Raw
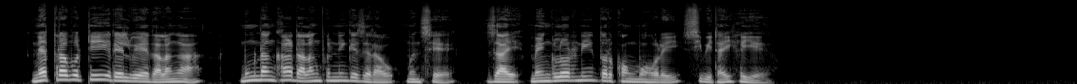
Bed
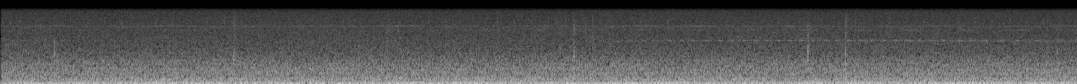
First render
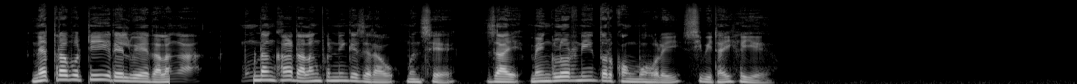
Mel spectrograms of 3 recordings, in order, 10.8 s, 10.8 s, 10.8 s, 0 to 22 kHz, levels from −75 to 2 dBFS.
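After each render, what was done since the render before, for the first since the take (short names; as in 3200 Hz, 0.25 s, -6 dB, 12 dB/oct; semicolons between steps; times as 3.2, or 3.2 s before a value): 1.69–2.54 HPF 990 Hz; 5.54–6.3 high shelf 4600 Hz -> 6800 Hz +10.5 dB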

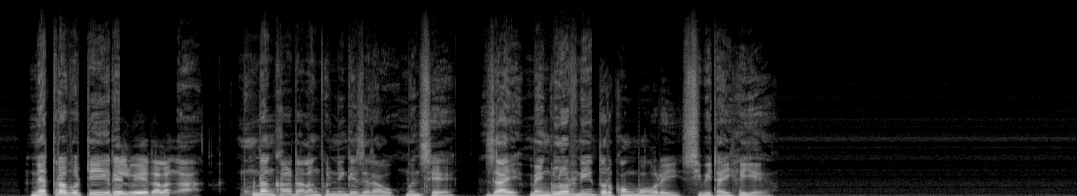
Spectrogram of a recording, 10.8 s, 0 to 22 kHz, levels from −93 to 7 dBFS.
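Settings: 1.2–1.78 speaker cabinet 220–4800 Hz, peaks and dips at 250 Hz -6 dB, 400 Hz +9 dB, 910 Hz -7 dB, 1700 Hz -7 dB, 2600 Hz +5 dB; 2.74–4.14 compressor, threshold -22 dBFS; 5.92–6.8 air absorption 76 m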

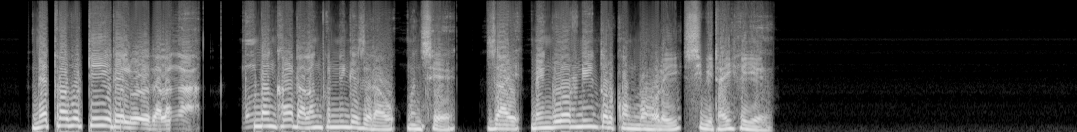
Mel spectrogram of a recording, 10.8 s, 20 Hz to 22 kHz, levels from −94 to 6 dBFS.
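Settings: in parallel at +1 dB: compressor 6:1, threshold -27 dBFS, peak gain reduction 14.5 dB; on the sum: sample leveller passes 5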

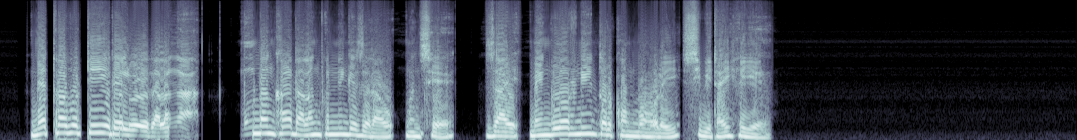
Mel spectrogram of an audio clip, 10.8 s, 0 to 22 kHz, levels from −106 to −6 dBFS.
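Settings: gain -8 dB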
